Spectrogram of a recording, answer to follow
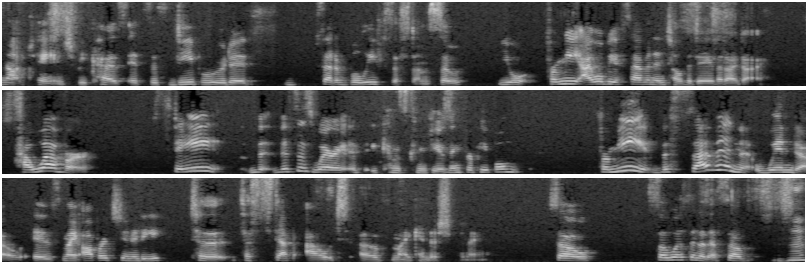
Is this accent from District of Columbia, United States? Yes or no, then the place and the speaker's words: no; Berkeley, California, United States; moved away as an adult; also born or lived in Seattle; I grew up in Berkeley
